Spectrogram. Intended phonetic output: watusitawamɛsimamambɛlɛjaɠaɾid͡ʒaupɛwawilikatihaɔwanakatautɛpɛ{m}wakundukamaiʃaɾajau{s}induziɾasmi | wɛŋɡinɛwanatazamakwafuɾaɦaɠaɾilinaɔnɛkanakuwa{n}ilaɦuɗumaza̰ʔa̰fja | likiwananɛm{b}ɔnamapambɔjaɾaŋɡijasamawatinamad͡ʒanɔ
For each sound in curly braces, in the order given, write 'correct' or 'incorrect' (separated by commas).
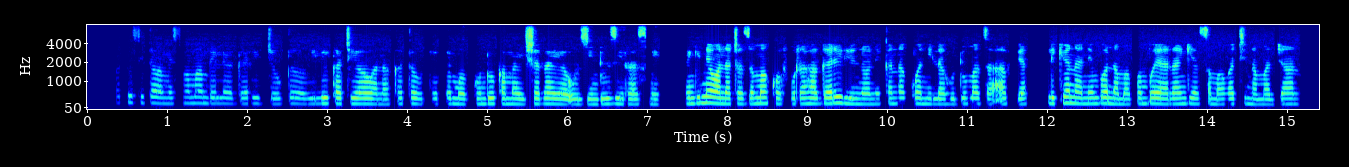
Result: correct, incorrect, correct, correct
